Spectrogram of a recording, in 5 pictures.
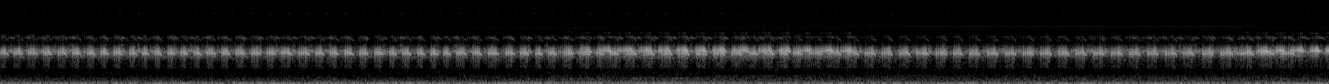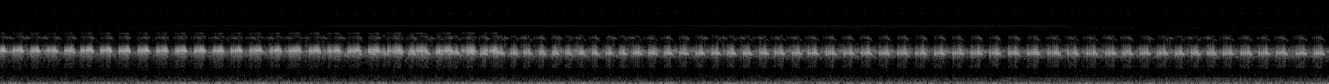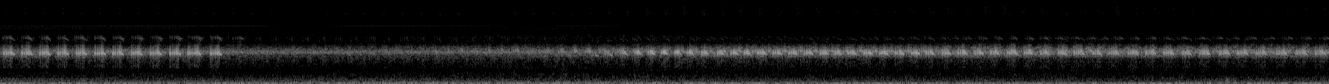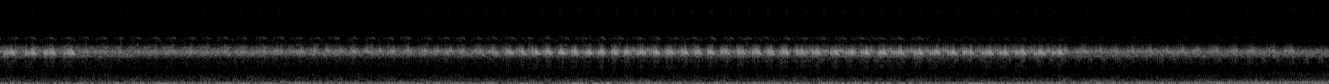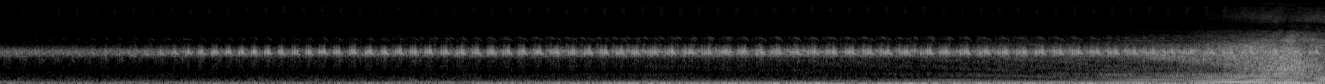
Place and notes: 關渡里, Beitou District - Frogs sound
Frogs sound, Traffic Sound, Environmental Noise
Binaural recordings
Sony PCM D100+ Soundman OKM II SoundMap20140318-4)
